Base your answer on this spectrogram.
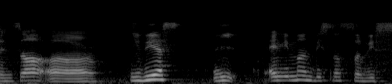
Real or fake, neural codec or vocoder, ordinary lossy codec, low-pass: fake; codec, 16 kHz, 1 kbps, X-Codec, HuBERT features, trained on balanced general audio; none; 7.2 kHz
